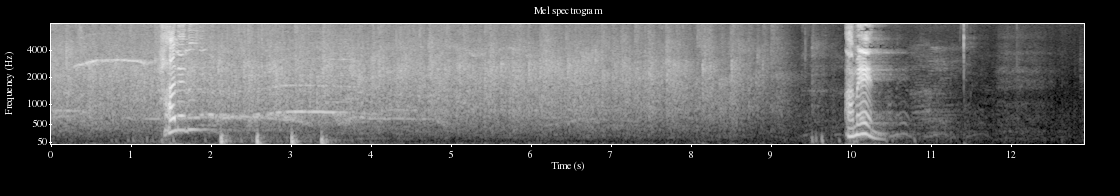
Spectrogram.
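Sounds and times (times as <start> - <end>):
audience applauding loudly: 0.0 - 9.2
speech: 1.4 - 2.2, 10.0 - 10.5
low thumps: 2.0 - 3.6.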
